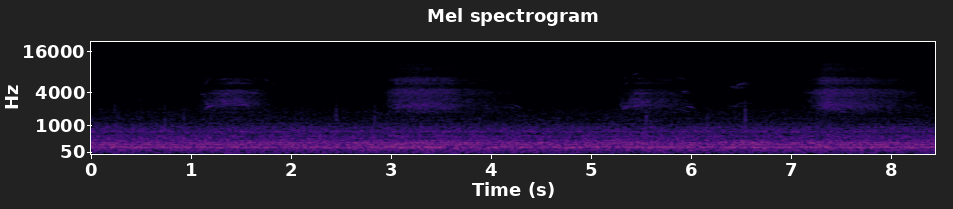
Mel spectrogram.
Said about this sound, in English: Let's think about the soul by closing our eyes, just relaxing, becoming focused, and paying attention to our breathing. Breathing in and out just for a few moments, getting into the rhythm of the energy of life.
